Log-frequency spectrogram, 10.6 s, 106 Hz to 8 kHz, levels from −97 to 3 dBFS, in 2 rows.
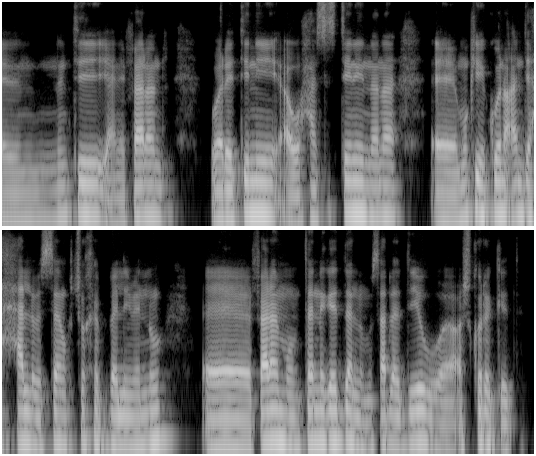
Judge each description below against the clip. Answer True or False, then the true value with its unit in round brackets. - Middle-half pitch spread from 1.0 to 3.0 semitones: True (2.4 semitones)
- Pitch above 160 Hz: False (115 Hz)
